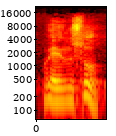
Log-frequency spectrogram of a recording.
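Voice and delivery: 왼수 said with a wi-like first vowel, not 원수; 왼수 drawn out as a dialect word; Jeolla pronunciation. Shown as a demonstration. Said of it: "원수와 왼수는 달라요".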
